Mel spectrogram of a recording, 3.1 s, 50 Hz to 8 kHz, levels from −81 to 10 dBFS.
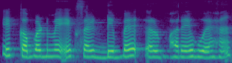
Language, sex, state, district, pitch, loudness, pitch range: Hindi, female, Jharkhand, Garhwa, 265 Hz, -17 LUFS, 255-275 Hz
